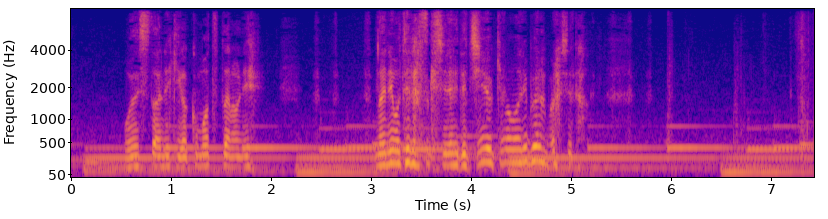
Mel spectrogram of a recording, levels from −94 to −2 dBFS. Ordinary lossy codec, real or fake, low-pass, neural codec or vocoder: none; real; none; none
